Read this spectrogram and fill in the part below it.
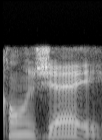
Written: conge

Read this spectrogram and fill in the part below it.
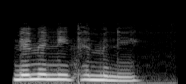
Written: miminy piminy

